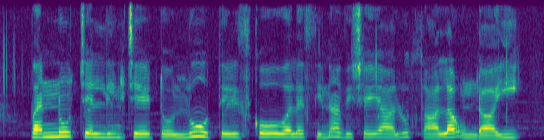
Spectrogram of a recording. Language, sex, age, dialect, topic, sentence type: Telugu, female, 18-24, Southern, banking, statement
